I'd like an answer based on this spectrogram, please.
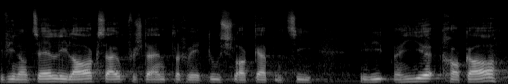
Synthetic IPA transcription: d̥ifinɑnt͡sjɛlːilɑːɡsælpfərʃtæntlɪχʋɪːtːuːsʃlɑːɡ̚ɡ̥æb̥ən̩tsiː | ʋiʋitməhiəχɑɡ̥ɑː

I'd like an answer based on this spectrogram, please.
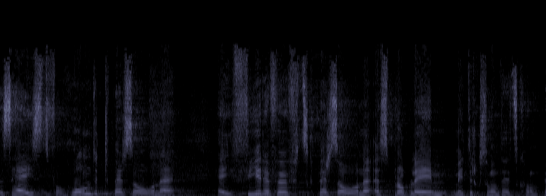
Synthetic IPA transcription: ɑshɛɪstfɔɦʊnd̪ətpʰɛɾsoːnə | hɛɪfiːəɾəfʏft͡skpʰɛɾsoːnəʔəsprɔbleːmmɪt̚dəɾksʊndhɛɪt͡skʰɔmp

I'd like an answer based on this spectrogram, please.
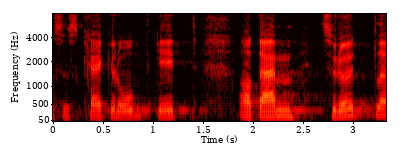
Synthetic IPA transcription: səskʰɛɡ̥ɾʊntɡ̥ɪt | ɑd̥̪ɛmt͡sɾøtlə

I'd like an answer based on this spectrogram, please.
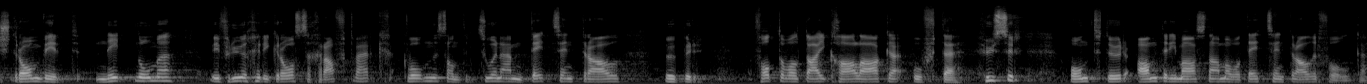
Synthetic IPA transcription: dəʃtɾoːmvɪɾtnɪdnʊmə | ʋifɾyəχəɾiɡ̥ɾoːsəχɾɑftværkχkʋʊnːəsɔnd̪ən̩t͡suənæmənt̚d̥et͡sɛnt̪ɾɑːl | ʏbəɾ | fɔtoʋɔltɑikχɑːlɑːɡ̥əʊfd̥əhysəɾ | ʊntd̥øɾɑndəɾimɑːsnɑːməʋod̥et͡sɛnt̪ɾɑːlɛɾfɔlˠɡ̥ə

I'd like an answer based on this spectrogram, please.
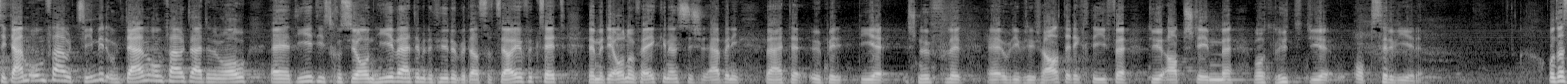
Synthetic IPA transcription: id̥æmʊmfæltsimiːɾʊnd̥æmʊmfæltvæːɾdəməɔʊɛːdiədiskʰusjoːnɦiəvæɾdəməɾdəfyːɾøbəɾdɑssɔt͡sjɑːlifəksɛt͡s | ʋɛnmədɛːonɔʊfɛɪt̚ɡ̥enœsɪʃəɾæbəni | væːɾd̥əʔʏbəɾd̥iəʃnʏfləɾ | ʏbɾd̥iprifɑːt̚d̥̪ɛtɛkχt̪iːfətyəʔɑpʃtɪmːəʋotlyt̪ːyəɔpsɛɾviəɾə̰ | ʊnttɑs

